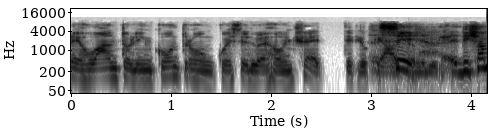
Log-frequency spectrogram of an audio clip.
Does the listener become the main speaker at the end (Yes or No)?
Yes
